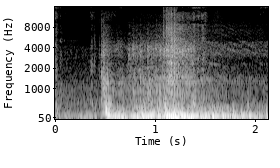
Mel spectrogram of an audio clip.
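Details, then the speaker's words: Porsche 911 with swapped Subaru EZ30R, first start in 3 years: catches with a sharp burst, runs a second or so, then the rumble sags and dies; owner suspects an ECU issue, not confirmed. "it's just dying on me right there starting and then dying feel like I've got a ECU thing happening"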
